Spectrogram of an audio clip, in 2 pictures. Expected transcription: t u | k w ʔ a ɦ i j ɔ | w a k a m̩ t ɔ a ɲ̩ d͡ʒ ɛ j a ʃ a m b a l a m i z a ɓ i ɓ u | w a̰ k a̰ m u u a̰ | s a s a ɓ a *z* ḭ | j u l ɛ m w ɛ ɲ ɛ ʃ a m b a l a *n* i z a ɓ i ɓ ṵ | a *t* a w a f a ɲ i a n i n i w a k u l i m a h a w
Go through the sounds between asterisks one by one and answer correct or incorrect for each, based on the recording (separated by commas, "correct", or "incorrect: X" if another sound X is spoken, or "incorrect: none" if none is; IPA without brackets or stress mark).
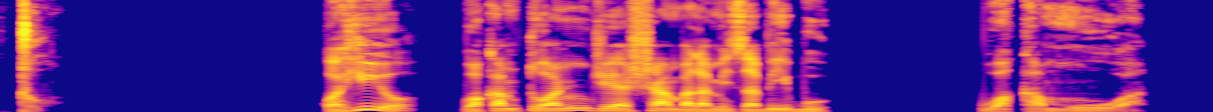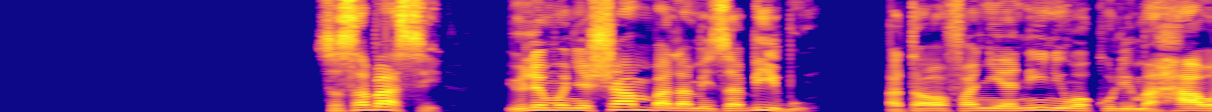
incorrect: s, incorrect: m, correct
